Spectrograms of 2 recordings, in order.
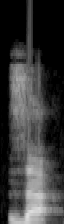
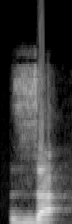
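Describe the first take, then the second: No difference in how they are said.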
